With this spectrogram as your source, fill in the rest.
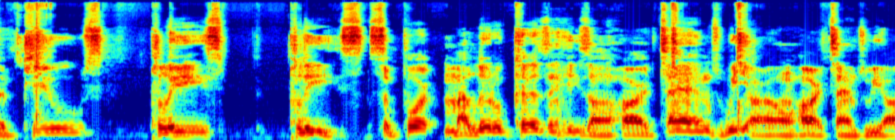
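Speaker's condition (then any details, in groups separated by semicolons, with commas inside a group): No condition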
